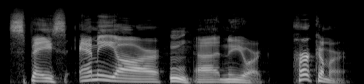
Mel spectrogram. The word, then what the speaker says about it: Herkimer: m-e-r uh new york herkimer herkimer or her calmer but i mean it's herkimer and uh on sunday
